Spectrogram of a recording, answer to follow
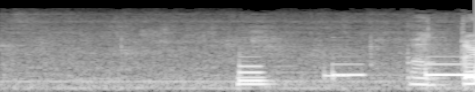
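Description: Faint steady hum, then two short beep-like tones about a second in, the second higher than the first.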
